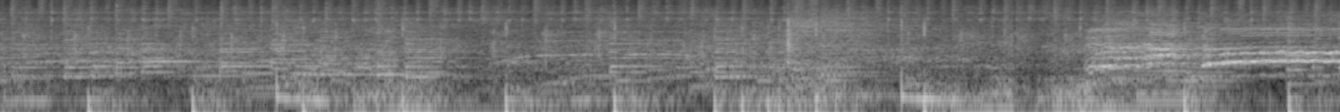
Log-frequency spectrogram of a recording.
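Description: Live gospel praise-break music: sustained chords and bass over a steady drum beat, with voices singing in about eight seconds in.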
